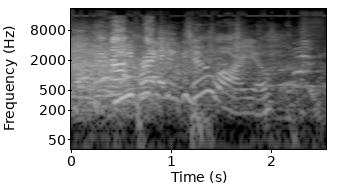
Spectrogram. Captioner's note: laughter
